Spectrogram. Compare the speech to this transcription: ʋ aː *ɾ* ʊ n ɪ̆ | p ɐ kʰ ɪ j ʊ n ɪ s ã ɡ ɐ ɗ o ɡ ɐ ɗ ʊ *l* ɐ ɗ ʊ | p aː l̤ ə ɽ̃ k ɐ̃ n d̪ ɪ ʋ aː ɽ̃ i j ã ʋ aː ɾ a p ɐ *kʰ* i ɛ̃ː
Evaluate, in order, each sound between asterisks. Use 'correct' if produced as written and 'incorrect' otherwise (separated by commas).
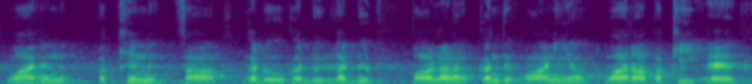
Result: correct, correct, correct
